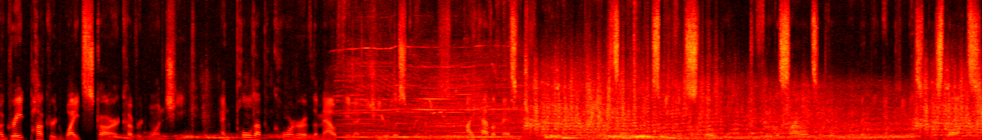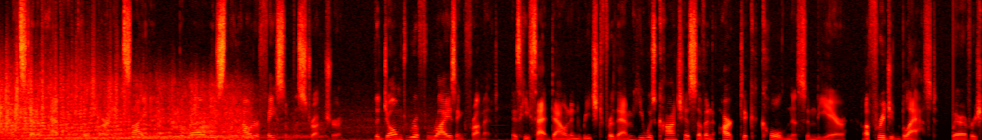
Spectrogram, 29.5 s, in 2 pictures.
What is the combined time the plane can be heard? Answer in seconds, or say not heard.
18 s.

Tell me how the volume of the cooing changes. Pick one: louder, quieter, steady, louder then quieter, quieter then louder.
quieter then louder.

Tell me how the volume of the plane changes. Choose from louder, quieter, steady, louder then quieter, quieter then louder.
quieter.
